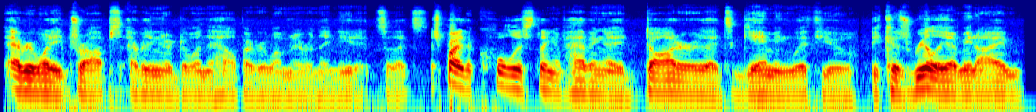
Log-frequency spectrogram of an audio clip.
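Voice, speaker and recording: Older guy rambling on a podcast, real deep voice, talks fast, faint hum behind. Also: rough recording. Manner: rambling, full of fillers and restarts. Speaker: podcast guest. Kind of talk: casual chat. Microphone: home mic set low.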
